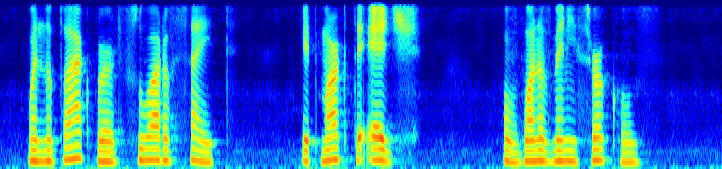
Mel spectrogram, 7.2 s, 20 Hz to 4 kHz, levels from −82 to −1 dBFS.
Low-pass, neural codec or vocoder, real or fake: 3.6 kHz; codec, 24 kHz, 1.2 kbps, DualCodec; fake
